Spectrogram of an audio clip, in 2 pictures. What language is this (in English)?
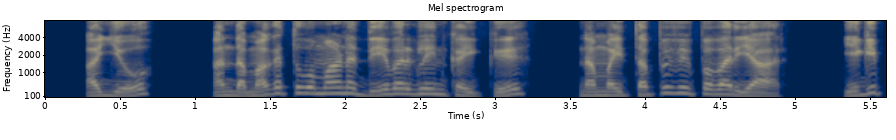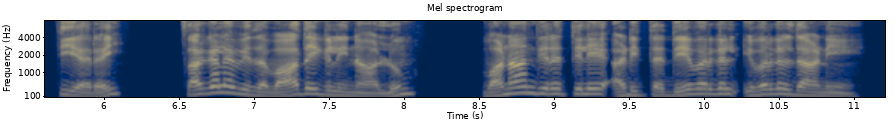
Tamil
